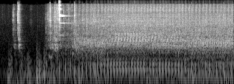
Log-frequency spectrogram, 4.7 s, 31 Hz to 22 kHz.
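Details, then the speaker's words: Rebuilt blown Honda GX160 engine, choke off, after carb work: catches after a few pulls then settles to steady even low putter at idle, no misses; runs well, full throttle still slightly lean. "That's idle, running pretty good."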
